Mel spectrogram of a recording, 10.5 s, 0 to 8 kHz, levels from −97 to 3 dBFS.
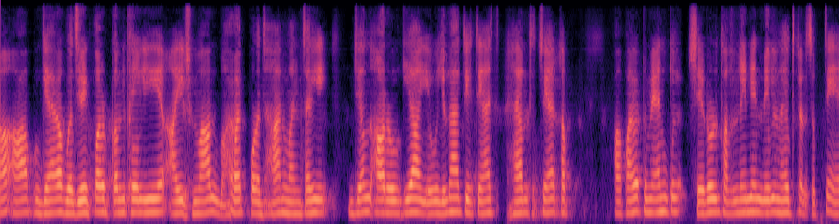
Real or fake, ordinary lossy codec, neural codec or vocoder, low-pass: fake; none; codec, 16 kHz, 0.5 kbps, FreqCodec, larger model; 7.2 kHz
